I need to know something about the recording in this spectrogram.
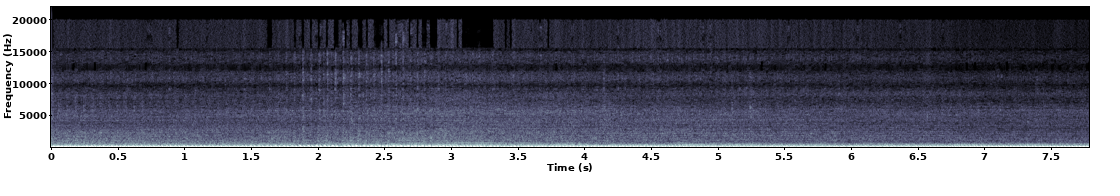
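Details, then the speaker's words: Wheel Horse 520H hydrostatic tractor on its own gas tank after back-purging it, started by jumping the solenoid with a weak battery; steady low single-cylinder drone that picks up slightly and holds even, no misses or knocks; runs great, normal running. "well that's weird all right test drive successful I mean it runs great the hydrostatic rear end's working perfect"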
